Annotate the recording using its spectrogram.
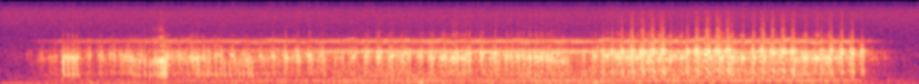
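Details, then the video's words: Leopard frogs in Missouri calling in early spring, giving rapid, rattling chuckle calls that run together in a steady stream. "You can hear leopard frogs calling in early spring. (leopard frog call)"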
